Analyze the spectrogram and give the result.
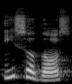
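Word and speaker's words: είσοδος: If you sound out the first two letters, you get E, but actually you would pronounce the whole combination simply as E. The word isodos uses this combination and means entrance.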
